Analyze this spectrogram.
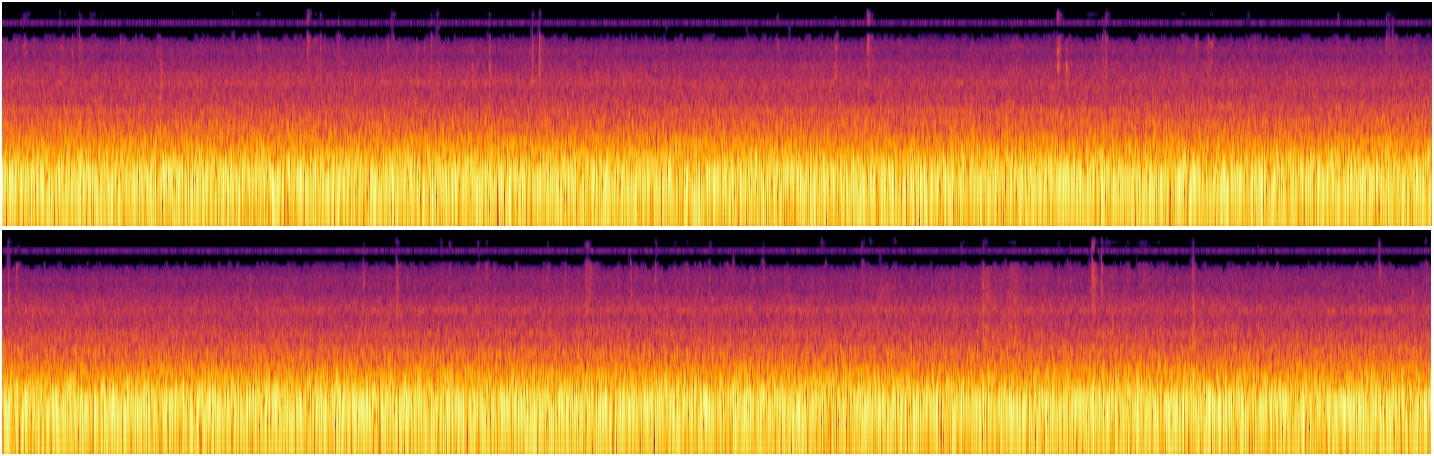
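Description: Steady low rumble of an airliner cabin in flight, heard from a window seat over the wing: jet engine and airflow noise, with a faint steady whine above it.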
